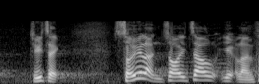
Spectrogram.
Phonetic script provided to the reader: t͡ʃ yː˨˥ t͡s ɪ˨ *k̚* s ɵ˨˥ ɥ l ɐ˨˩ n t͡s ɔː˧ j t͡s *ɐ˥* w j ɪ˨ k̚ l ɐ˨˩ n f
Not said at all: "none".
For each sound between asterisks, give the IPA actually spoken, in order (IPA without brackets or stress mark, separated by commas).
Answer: k̚, ɐ˥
